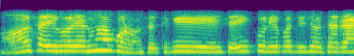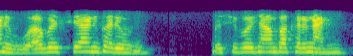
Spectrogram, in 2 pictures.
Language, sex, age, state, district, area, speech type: Odia, female, 60+, Odisha, Jharsuguda, rural, conversation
